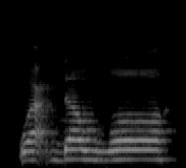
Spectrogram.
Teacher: Wa'da itu ada ain dialirkan tanpa diangkat. Jadi langsung wa'dallah.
